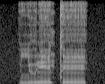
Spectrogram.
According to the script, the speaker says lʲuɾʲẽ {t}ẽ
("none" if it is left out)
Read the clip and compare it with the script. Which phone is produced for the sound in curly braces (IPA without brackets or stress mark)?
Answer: t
